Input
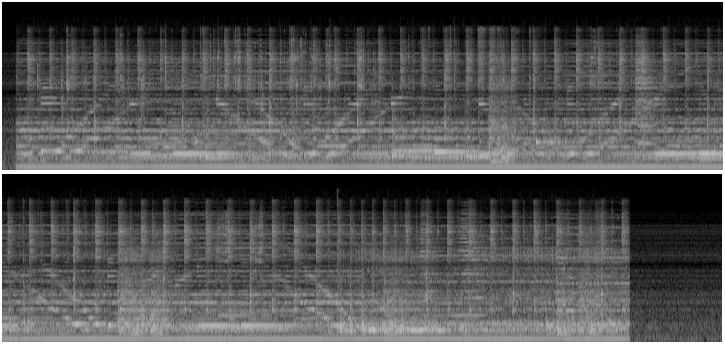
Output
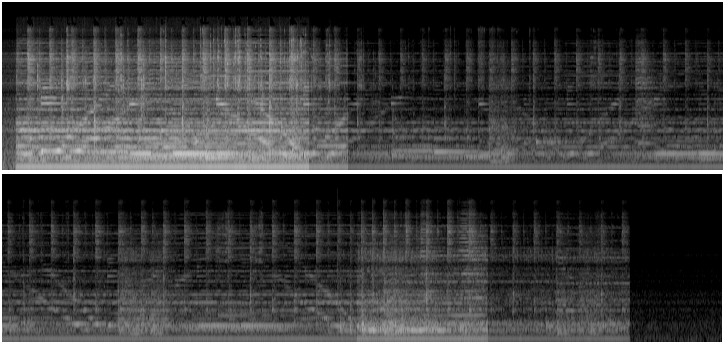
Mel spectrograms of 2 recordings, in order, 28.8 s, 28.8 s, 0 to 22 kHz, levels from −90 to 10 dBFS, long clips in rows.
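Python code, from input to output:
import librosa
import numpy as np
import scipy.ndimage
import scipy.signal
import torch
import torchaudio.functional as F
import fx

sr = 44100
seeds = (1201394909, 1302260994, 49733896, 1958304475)

y = fx.gain(x, sr, db=fx.steps((0.0, 6.0), (6.14, -5.0), (6.92, -17.0), (21.52, -9.0), (24.13, -20.0)))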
